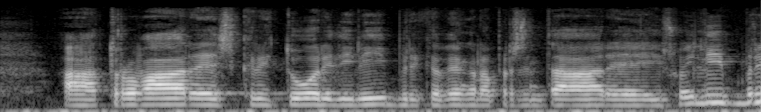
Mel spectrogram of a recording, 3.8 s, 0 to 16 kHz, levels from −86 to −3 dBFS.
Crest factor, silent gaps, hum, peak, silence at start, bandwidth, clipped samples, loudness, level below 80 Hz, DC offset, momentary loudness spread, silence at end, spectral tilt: 20 dB; none; none; -4 dBFS; 0 s; 13 kHz; under 0.1%; -23 LUFS; -54 dBFS; under 0.1%; 10 LU; 0 s; -5 dB/octave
